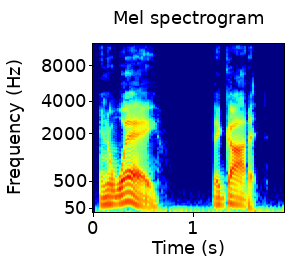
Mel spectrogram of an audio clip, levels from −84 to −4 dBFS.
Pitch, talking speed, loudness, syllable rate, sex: 100 Hz, 190 wpm, -17 LUFS, 5.6 syllables/s, male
